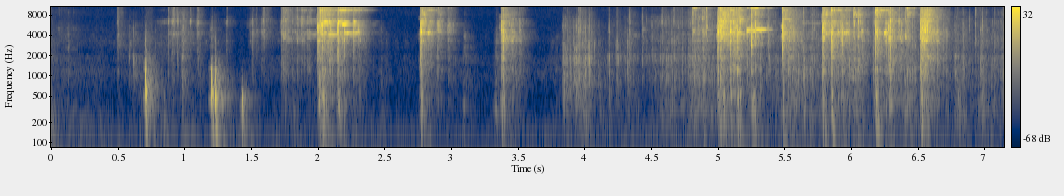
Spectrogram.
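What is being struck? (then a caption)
Eyeglasses with lenses. Eyeglass lenses make a series of short, bright glassy clinks and clicks with almost no ring. Sparse taps come first, followed by denser bursts of clinking near the end.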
